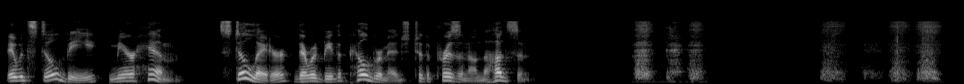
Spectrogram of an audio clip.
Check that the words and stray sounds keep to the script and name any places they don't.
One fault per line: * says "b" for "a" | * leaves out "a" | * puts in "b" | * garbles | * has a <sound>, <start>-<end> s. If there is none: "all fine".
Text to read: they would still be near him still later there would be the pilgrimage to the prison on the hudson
* says "mere" for "near"
* has a sniff, 6.3-7.1 s
* has a sniff, 8.2-9.5 s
